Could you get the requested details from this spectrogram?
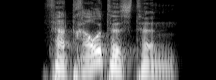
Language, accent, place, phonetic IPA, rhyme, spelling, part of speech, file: German, Germany, Berlin, [fɛɐ̯ˈtʁaʊ̯təstn̩], -aʊ̯təstn̩, vertrautesten, adjective, De-vertrautesten.ogg
- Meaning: 1. superlative degree of vertraut 2. inflection of vertraut: strong genitive masculine/neuter singular superlative degree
